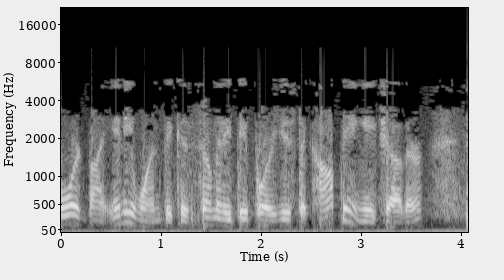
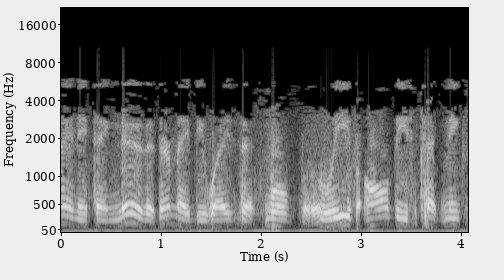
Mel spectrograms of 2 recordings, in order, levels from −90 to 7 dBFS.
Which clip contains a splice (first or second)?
second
